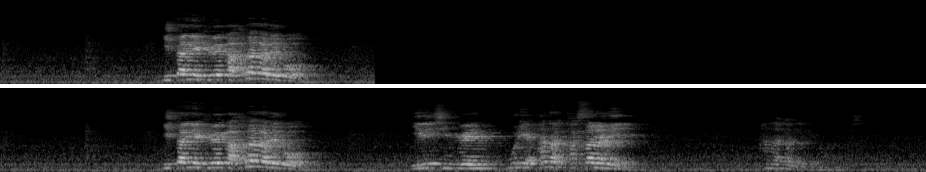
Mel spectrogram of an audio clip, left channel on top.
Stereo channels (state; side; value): drops out; left; at 3.8 s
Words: 이 땅의 교회가 하나가 되고 이리신 교회는 우리 하나 각 사람이 하나가 되기를 원하는 것입니다.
